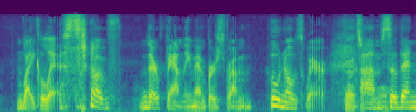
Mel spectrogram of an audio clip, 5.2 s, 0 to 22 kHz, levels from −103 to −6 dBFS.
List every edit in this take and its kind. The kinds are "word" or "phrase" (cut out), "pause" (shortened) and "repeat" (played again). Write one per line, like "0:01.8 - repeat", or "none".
none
